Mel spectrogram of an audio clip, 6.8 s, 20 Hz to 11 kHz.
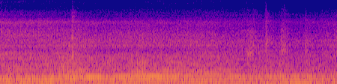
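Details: Mazda 3 that had a long-standing misfire despite a new spark plug, fuel filter and fuel pump, now fixed: engine holds an even steady hum through light revs with a calm exhaust and no skips, all cylinders firing; check engine light remains.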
